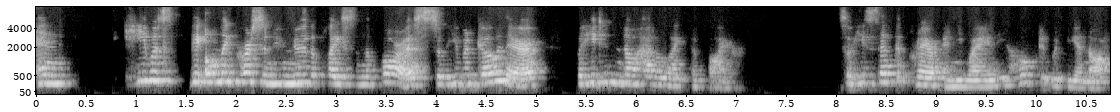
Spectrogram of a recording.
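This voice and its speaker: A woman talks at a moderate pace with an American accent. Her high voice swings very widely in pitch. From North America. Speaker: rabbi and speaker. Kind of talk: keynote talk with storytelling.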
